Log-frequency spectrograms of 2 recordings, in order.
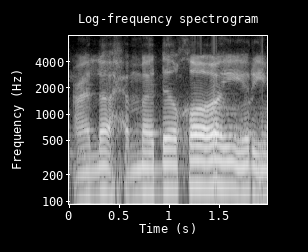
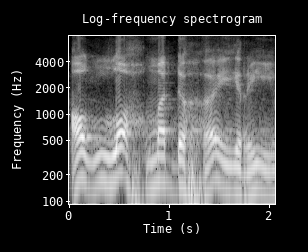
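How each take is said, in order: First: It is split as 'ala' then 'Ahmad'. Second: It is split as 'Allah' then 'mad'. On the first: The speaker calls it right. "Ala Ahmad bacaannya" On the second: The speaker calls it wrong. "Ini banyak orang kampung nah Allah Allah"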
